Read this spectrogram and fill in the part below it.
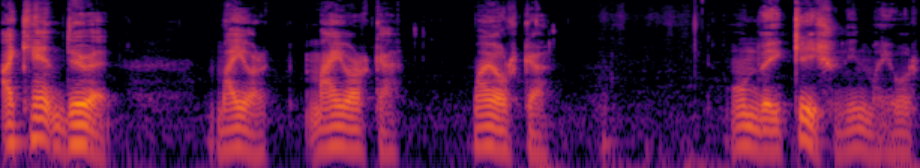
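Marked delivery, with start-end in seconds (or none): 4.9-6.1 trying a put-on British accent. Asked how to say it, trying it in an attempted British accent. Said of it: "How do you say that in a British accent?".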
